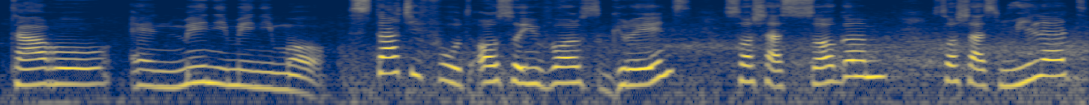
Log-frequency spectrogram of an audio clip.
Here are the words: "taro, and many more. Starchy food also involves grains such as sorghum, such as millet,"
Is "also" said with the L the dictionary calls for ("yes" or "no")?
yes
